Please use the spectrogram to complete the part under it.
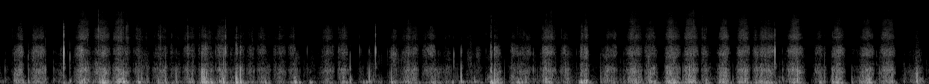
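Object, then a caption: Stack of drilled natural corks scraped inside by a bamboo pick. Bamboo ear picks scratch inside the holes of a stack of drilled natural wine corks. The result is a steady run of close, dry scratching and scraping strokes that come in quick, uneven bursts. The sound is dull and heavy in the lows, with a little high rasp.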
